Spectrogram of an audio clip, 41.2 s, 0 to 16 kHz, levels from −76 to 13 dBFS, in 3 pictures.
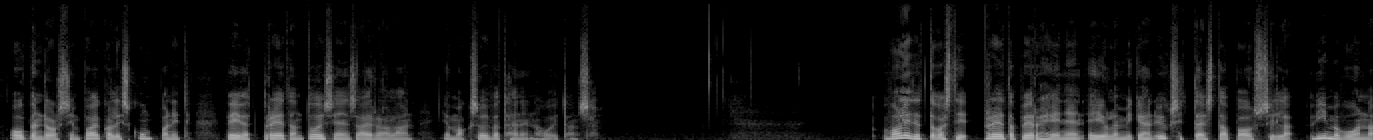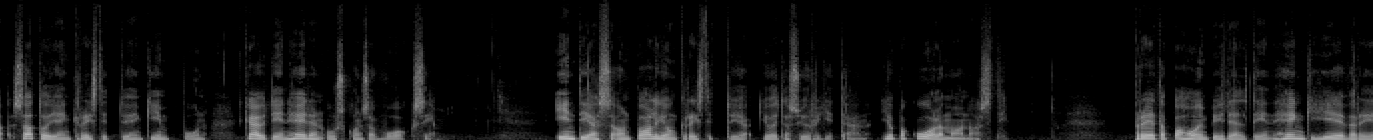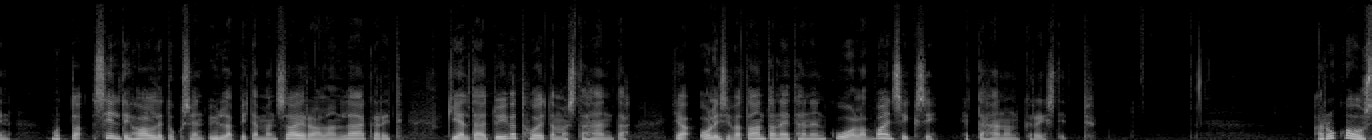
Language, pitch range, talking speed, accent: Finnish, 150-195 Hz, 85 wpm, native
